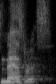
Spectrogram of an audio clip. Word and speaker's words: Nasrus: Was is it Narcissus, or how do you pronounce the name of your group? It's Nazareth.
